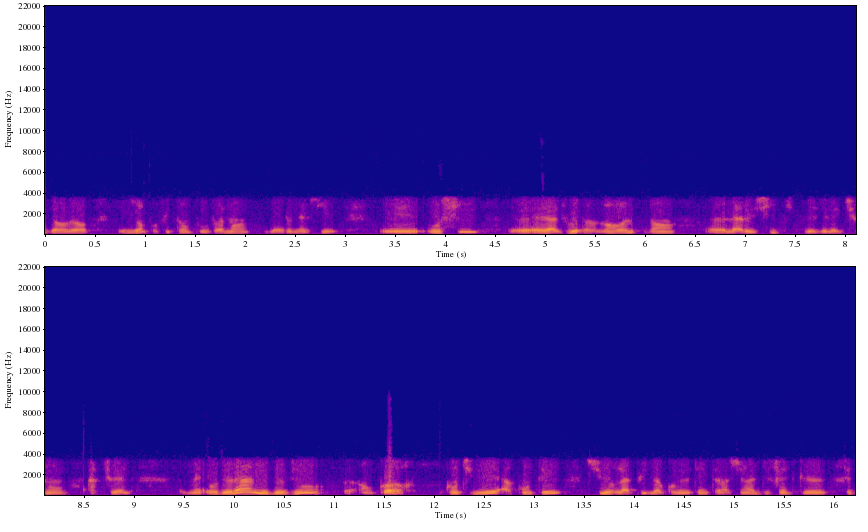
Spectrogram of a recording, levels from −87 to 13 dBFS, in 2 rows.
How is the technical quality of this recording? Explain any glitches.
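No glitches can be heard anywhere in the recording. Nothing in the sound needs a technical explanation.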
